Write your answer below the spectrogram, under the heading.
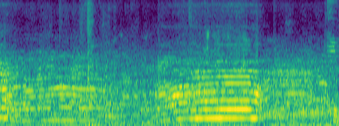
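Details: Big jumbo cow brought around to find a buyer gives a deep, level moo early, then a louder, steady, resonant moo lasting over a second, with low crowd noise behind.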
